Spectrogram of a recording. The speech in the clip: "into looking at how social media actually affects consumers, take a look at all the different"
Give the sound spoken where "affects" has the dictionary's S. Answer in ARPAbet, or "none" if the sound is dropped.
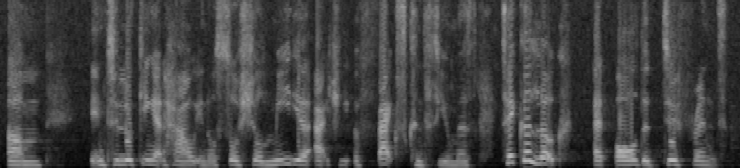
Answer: S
